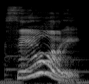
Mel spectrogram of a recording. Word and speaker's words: Sayori: Sayori.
